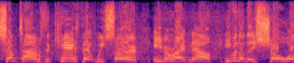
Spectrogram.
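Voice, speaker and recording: With music in the background, a man speaks at a moderate pace in a passionate tone at an extremely high pitch. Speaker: motivational keynote speaker for educators and students. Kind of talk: motivational keynote speech to audience. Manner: passionate, encouraging, emphatic.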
